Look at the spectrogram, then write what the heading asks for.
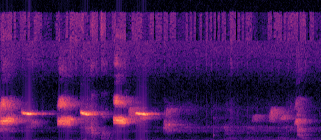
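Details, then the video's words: Tit singing: bright high whistles in quick pairs and short slurred notes, a dense burst at the start, then softer, sparser notes toward the end. "تغريد طائر الحداد(القرقف)"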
